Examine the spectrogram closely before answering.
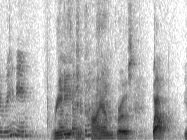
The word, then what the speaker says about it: Renee: We've come to New York, and we are at the Renee, or do we say Renee? We say Renee.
